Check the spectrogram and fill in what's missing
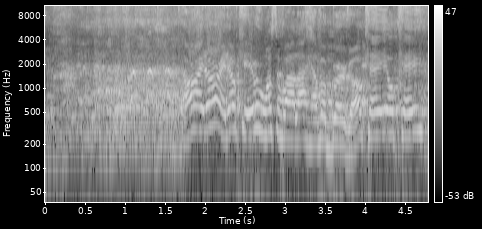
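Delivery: high-pitched, laughing admission; mock-defensive confession. Preacher admits burger habit to congregation, mock-defensive and amused.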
